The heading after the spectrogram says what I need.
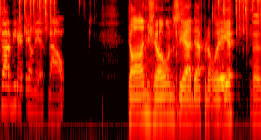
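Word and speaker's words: J'onn: I want to say it was it might have been John. Yeah, I think that might have been John. All right, and how do you spell that? J Z ONN. The Z is silent.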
